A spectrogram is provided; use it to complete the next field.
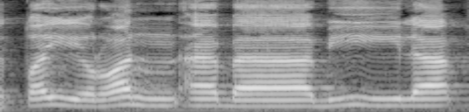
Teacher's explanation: آپ کو دھیان دینا ہے رن کی آواز پہ، طیرن ابابیل، رن پہ بالکل بھی رکنا نہیں ہے، طیرن نہیں کرنا ہے۔ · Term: ظاہر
